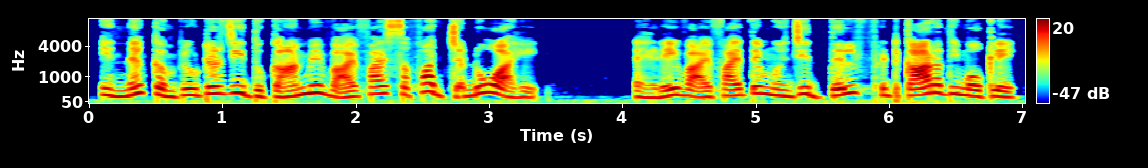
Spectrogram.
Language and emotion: Sindhi, disgusted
